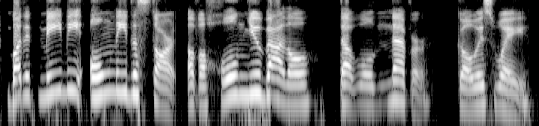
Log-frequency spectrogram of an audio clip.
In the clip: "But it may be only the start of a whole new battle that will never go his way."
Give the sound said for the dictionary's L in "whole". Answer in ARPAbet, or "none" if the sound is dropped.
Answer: L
